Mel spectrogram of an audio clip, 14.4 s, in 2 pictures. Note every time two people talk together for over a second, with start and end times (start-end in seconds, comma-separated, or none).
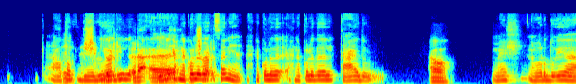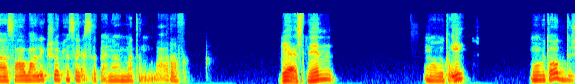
1.0-2.7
